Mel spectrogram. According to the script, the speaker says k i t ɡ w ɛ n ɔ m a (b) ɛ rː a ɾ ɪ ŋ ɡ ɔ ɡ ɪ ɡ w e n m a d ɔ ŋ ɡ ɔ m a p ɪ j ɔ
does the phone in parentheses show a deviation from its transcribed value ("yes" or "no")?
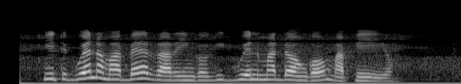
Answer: no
